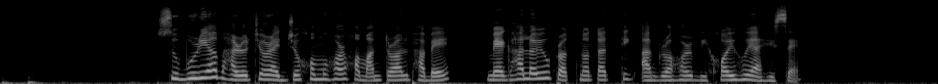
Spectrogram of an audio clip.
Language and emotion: Assamese, neutral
